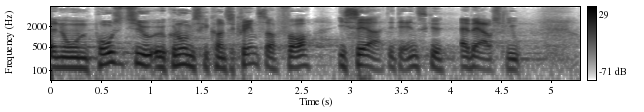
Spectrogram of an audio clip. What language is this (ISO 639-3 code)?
dan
